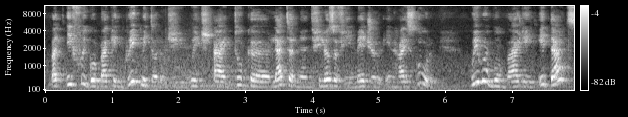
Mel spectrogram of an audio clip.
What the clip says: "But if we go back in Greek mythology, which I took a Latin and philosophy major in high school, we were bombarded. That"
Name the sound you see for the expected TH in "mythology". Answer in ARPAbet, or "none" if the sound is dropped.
T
